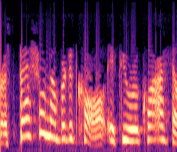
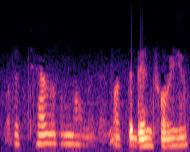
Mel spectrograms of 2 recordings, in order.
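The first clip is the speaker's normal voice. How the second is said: much softer and lower, gently consoling; hushed condolence; soft sympathy; 5 semitones lower, 9 dB quieter than usual. Acted. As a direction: ease off and comfort him quietly. Sympathy for identifying body.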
